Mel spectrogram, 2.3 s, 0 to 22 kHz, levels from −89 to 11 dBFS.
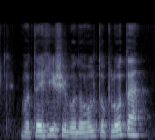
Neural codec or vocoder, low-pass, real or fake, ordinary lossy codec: codec, 24 kHz, 3.1 kbps, DualCodec; 10.8 kHz; fake; none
